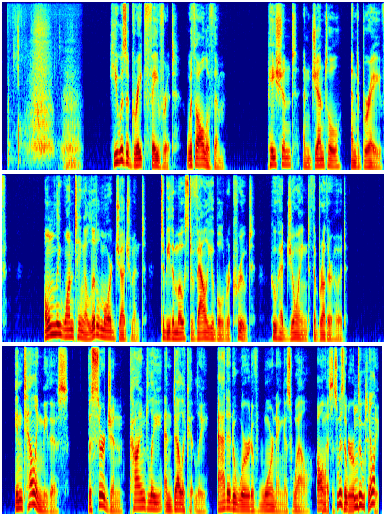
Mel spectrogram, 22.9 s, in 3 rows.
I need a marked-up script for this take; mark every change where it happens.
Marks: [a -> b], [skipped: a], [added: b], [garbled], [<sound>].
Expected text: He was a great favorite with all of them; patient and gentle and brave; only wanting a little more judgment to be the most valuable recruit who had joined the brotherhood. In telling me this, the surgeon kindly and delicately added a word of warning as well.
[breath] He was a great favorite with all of them; patient and gentle and brave; only wanting a little more judgment to be the most valuable recruit who had joined the brotherhood. In telling me this, the surgeon kindly and delicately added a word of warning as well. [garbled]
